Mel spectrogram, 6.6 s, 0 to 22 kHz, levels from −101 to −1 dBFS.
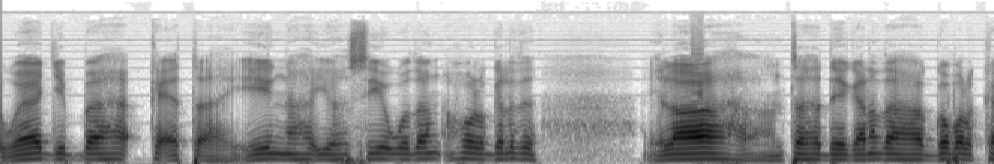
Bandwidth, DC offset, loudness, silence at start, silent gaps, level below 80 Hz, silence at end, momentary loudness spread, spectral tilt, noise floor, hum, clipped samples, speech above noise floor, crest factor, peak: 17 kHz; under 0.1%; -17 LUFS; 0 s; none; -40 dBFS; 0 s; 13 LU; -7 dB/octave; -45 dBFS; none; under 0.1%; 28 dB; 16 dB; 0 dBFS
